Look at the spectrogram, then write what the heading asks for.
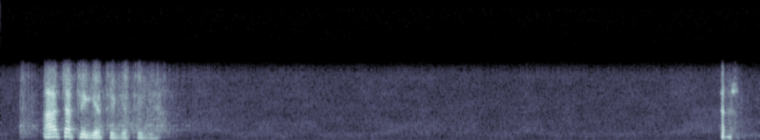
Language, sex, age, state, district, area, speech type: Santali, male, 45-60, West Bengal, Birbhum, rural, conversation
